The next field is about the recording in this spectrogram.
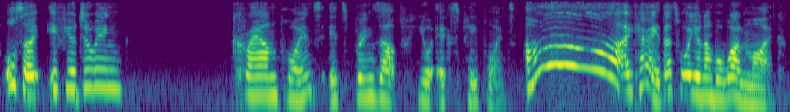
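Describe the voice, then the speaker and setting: A woman's voice: on the high side, huge pitch swings, slow, muffled recording, noisy background. An Australian woman live-streaming in casual chat, rambling and laughing as she reads out viewers' comments. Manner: chatty, rambling, laughs often, greets viewers.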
